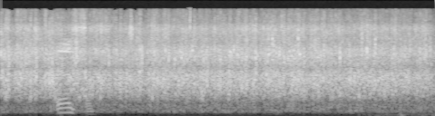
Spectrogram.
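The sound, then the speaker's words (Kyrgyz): Diplomats applauding in the UN General Assembly hall after a vote result is announced: a thick, sustained wash of clapping from a large crowd, with a brief voice rising through it near the start. “Добуш берүүнүн жыйынтыгы жарыяланганда залдагы дипломаттар бир топко чейин кол чаап турушту.”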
